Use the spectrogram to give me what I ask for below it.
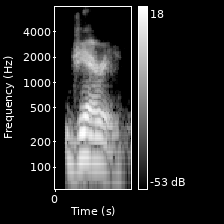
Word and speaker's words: Gary: The most I did was I named my middle son Jerry for his middle name. It's spelled Gary, like my name, but I pronounced it Jerry just to piss my dad off.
